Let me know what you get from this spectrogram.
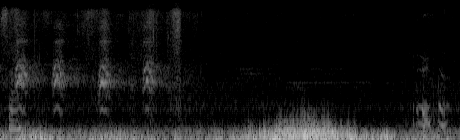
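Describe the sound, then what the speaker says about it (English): A crow caws about four times in quick succession, fairly near, followed by a low rumbling background noise. "There's a bird"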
